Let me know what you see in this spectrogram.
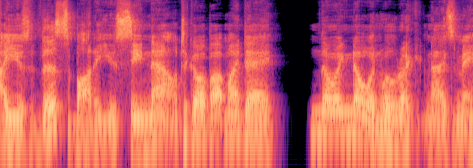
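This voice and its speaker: A man puts on a character voice. He pitches it at a medium level. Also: moderate pace. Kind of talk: campy showbiz melodrama. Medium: audio drama. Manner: theatrical, dramatic pauses, self-admiring.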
